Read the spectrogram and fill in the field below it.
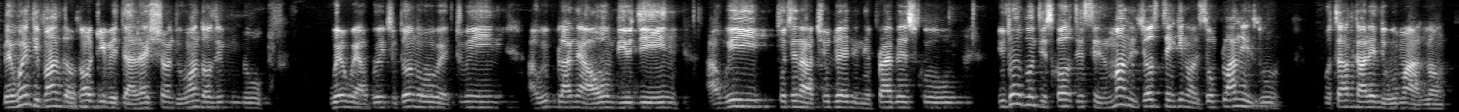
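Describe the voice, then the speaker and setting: A man's voice: fairly high pitch, brisk, a bit bright, dull audio. A man with a West African accent gives conversational relationship advice, repeating key words for emphasis and posing rhetorical questions. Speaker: panel discussion participant.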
